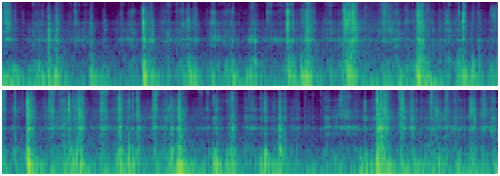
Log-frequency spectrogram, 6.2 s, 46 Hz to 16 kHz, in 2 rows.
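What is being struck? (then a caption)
Silicone bristle scrubber. A pink silicone bristle scrubber is held in both hands, squeezed, and its bristles are scratched with long nails. It makes a rapid, irregular run of soft scratchy ticks and crisp clicks with bright edges, over a faint steady tone near 1 kHz.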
